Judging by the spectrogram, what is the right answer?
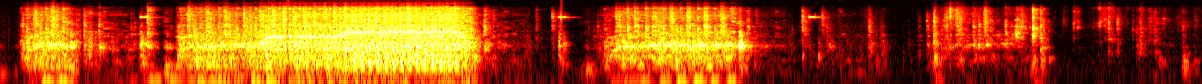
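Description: Brother electric sewing machine stitching a seam in three runs: a short burst, a run of about three seconds that speeds up twice, then a run of about a second and a half. Light clicks and taps follow once the machine stops.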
